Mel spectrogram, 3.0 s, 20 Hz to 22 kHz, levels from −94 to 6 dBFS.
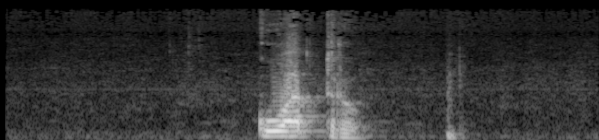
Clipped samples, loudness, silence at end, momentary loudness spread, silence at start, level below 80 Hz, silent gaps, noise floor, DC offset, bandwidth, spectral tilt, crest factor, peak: under 0.1%; -14 LUFS; 0.75 s; 25 LU; 1.3 s; -58 dBFS; none; -56 dBFS; under 0.1%; 15.5 kHz; -7 dB/octave; 18 dB; -2 dBFS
